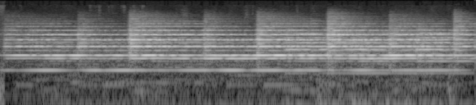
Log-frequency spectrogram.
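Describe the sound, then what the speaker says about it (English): Church bells of the Frauenkirche in Dresden peal in a steady, overlapping sequence, each strike ringing out with a bright attack and a long, humming decay. They sound fairly close and full, with no voices. "I wanted to use the bells of the Frauenkirche because they seem to be such a symbol of the church"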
